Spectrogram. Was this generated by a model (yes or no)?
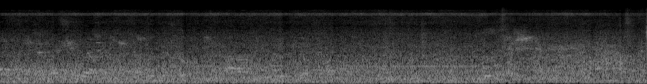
yes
